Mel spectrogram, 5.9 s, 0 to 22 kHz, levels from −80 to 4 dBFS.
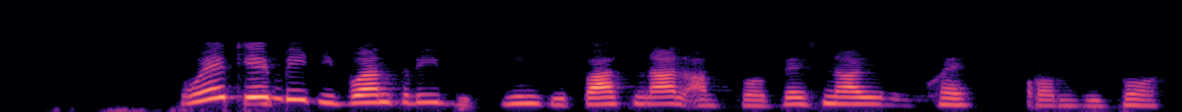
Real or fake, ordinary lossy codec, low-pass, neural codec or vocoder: fake; none; 5.4 kHz; codec, 16 kHz, 0.5 kbps, X-Codec, WavLM features, trained on Multilingual LibriSpeech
